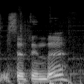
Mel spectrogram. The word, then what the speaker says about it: Satinder: My first name is Satinder. S A T I N D E R.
